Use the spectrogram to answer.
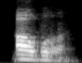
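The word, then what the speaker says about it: hour: Now see the spelling of that our is H, starts with H, means it's a consonant, but we are pronouncing it as a vowel, our.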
